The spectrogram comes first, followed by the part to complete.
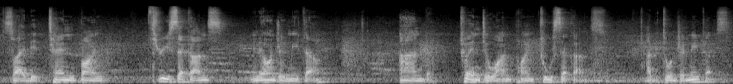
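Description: Lively intonation in a Jamaican accent comes with long, frequent pauses and noticeable background noise. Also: man, fairly low pitch for a man. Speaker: dancehall deejay. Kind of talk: interview answer. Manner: fast-talking, energetic. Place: studio.

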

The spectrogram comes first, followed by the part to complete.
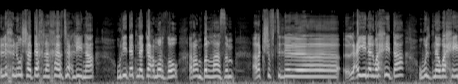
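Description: Someone talks at a moderate pace with an Algerian accent. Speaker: local resident, parent. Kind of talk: street interview complaint.

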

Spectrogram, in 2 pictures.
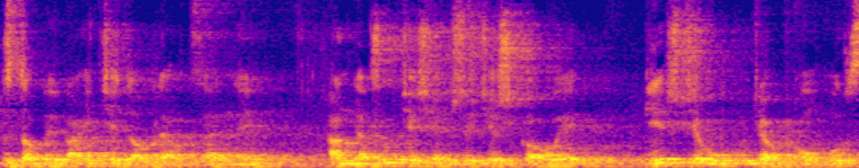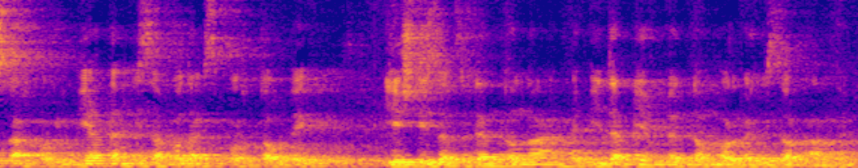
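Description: A man speaks with a fairly low pitch at a moderate pace. Strong room echo surrounds his voice. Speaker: school principal. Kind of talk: ceremonial speech. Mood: solemn, encouraging. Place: hall.

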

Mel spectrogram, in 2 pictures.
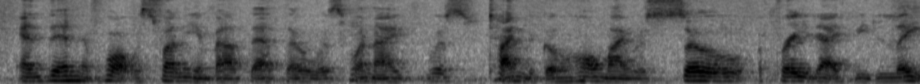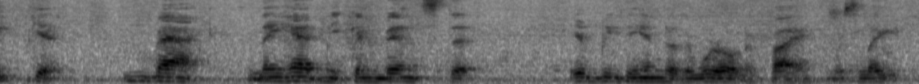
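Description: Through audible room echo and light background noise, a woman speaks at a very deep, low pitch and a fairly slow pace, with ordinary pitch variation. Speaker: interviewee recalling family memories; interviewee. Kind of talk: oral history interview. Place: home room. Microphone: camera far.

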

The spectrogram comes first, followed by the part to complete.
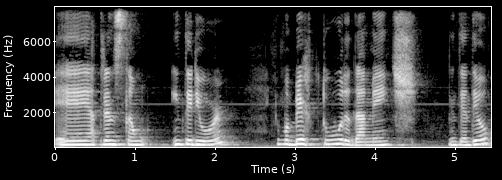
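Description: A woman's very slow, somewhat breathy speech with long, frequent pauses, very even loudness and fairly even intonation. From Minas Gerais, Brazil. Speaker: testimony giver. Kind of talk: testimony. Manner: halting. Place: home room. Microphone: phone near.

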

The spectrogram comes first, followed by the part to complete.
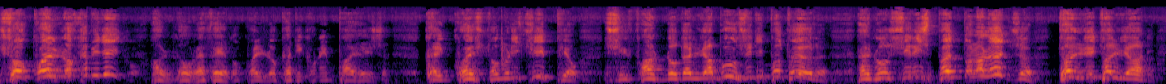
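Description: Speaking at a moderate pace, a man uses an extremely high pitch with very wide pitch swings and big swings in loudness. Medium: read story. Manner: defiant, accusing, grimly resolute.

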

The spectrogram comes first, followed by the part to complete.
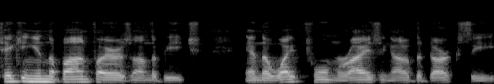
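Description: A man talks in an ordinary speaking voice with a fairly low pitch and fairly even intonation. His pace is moderate, and the background is quiet. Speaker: open mic poet. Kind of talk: poetry reading.

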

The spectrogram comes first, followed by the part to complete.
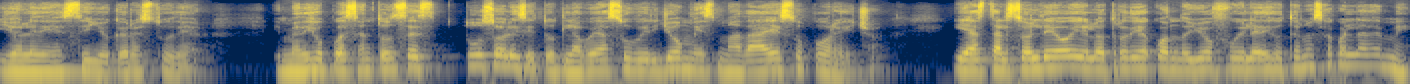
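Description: The background is quiet as a woman talks at a very fast pace. Her voice has a dark, mellow tone, a fairly low pitch and fairly even intonation. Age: 20s. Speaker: lawyer and image consultant; lawyer. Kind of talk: interview. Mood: emotional personal storytelling. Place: studio. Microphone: studio mic.

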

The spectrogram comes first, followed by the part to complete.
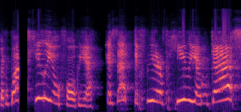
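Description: A squeaky, put-on character voice at an extremely high pitch. It moves at a moderate pace. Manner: silly, exaggerated comedic voice.

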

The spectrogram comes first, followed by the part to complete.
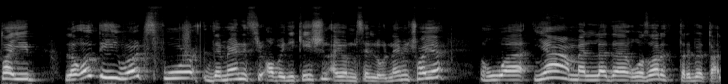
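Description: A man speaks at a fairly quick pace with a high pitch and very wide pitch swings. His tone is dark and mellow, with an Egyptian accent. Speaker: English teacher. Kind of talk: lecture. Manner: animated. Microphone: phone near.

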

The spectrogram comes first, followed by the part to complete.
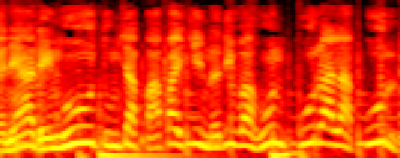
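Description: A cartoonish character voice plays over faint music in the background. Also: moderate pace. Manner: commanding, scolding.

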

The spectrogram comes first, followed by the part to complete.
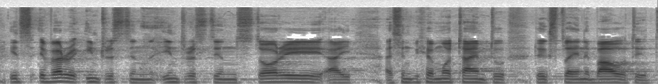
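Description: A man's medium-pitched voice at a moderate pace, with monotone, flat intonation. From Ukraine. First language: Ukrainian or Russian. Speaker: film director. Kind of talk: interview. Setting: stage with audience. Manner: halting.

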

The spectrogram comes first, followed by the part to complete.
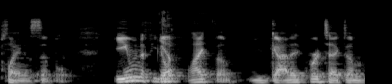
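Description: This man speaks at a fairly quick pace, at medium pitch. His voice is somewhat breathy. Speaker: pastor. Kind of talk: Bible study discussion. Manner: enthusiastic. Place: home room. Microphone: studio mic.

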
